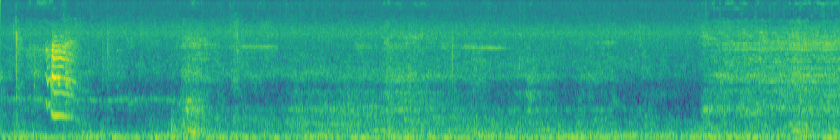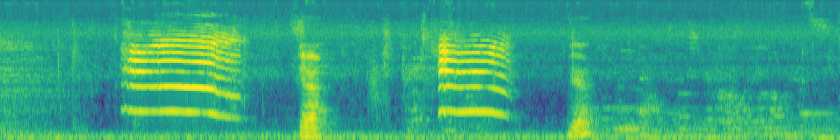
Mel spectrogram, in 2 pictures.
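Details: Pet cat insisting on being fed, giving a short meow early on, then a pause before a cluster of loud, bending meows near the end, with a low background hum throughout.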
